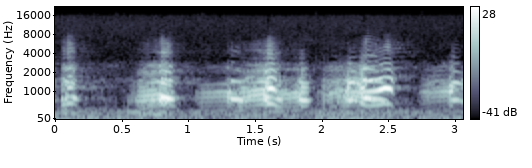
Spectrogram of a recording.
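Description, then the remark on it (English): Waterfowl honk repeatedly in a quick, overlapping series of about five or six nasal, harmonic calls, loud and uneven in rhythm, with no one talking. “Two sure signs of fall are wintering waterfowl appearing on lakes and shorebirds settling into saltwater marshes.”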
